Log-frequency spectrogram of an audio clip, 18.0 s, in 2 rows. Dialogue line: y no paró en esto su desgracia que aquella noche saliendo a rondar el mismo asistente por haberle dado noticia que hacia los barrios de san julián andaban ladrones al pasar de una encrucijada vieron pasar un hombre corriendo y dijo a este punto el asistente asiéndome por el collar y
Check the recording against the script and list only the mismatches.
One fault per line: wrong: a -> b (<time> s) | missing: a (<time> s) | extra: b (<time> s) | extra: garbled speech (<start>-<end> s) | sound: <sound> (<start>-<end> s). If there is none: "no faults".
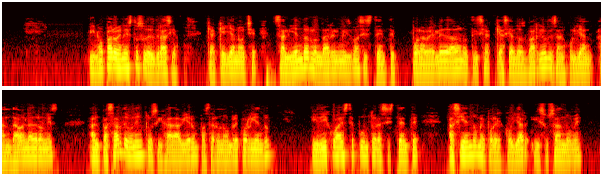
no faults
